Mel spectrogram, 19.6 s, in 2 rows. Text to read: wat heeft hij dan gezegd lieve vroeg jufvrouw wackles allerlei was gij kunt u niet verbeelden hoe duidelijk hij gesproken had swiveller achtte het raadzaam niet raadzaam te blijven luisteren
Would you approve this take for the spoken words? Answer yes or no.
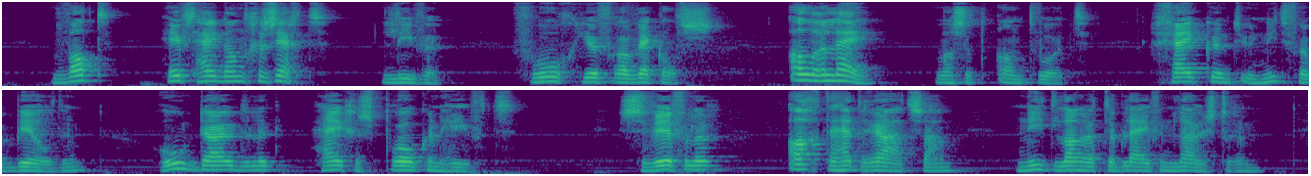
no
